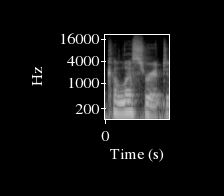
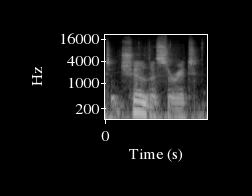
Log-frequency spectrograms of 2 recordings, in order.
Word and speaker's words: Chelicerate: Yeah, it's pronounced Chelicerate, not Chelicerate.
